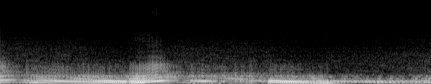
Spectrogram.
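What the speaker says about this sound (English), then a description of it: "Alright, so I'll give you guys a couple revs so you can really hear this thing." BMW E30 with an M50 engine and full 3-inch exhaust revved at a standstill: two sharp throttle blips rising and falling over a deep, rumbling idle, loud and close with no talk.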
